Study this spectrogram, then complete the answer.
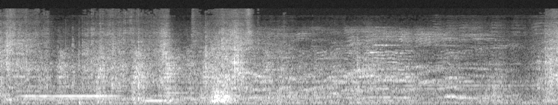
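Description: A knife cuts softly through a frosted cake.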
